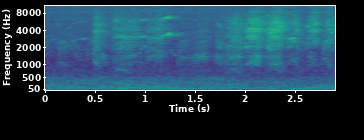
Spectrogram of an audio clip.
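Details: Rainbow lorikeets calling in the rain in Australia: harsh, high screechy notes in bursts with a steady hiss of rain beneath.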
